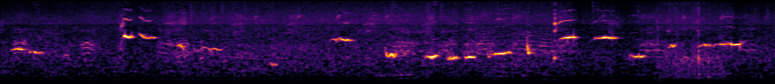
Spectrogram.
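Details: Pied butcherbird juvenile in song, Australia: a rambling series of short fluting whistles at varied pitches, some slurred upward, roughly two per second, with quieter warbled notes between.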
